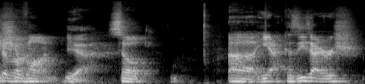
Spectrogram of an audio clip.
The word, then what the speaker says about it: Siobhan: It's like if you've ever seen how Siobhan is spelled. It's like Siobhan. But it's actually Siobhan.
